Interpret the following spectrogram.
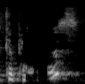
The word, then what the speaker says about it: Capensis: Capensis. Capensis. H thank you very much. And yeah, that is correct. It is capentus.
